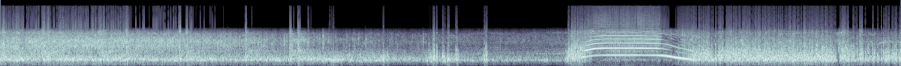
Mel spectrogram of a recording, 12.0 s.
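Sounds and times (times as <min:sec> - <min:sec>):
fireworks pops: 0:00.0 - 0:05.0
dense rush of noise: 0:00.0 - 0:12.0.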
